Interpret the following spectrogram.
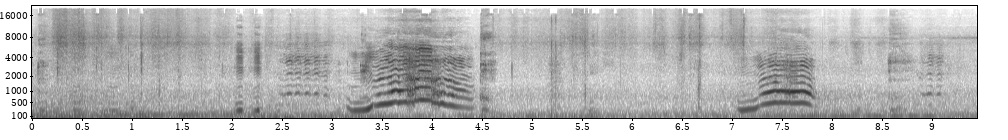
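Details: Domestic goat in labour giving two strong, drawn-out bleats, each rising then falling and lasting about a second, roughly four seconds apart, with quiet clicks and handling noise in between.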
